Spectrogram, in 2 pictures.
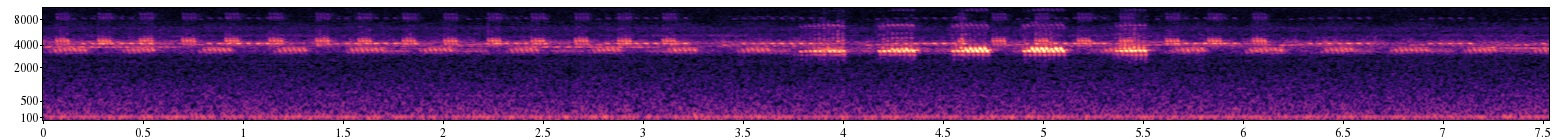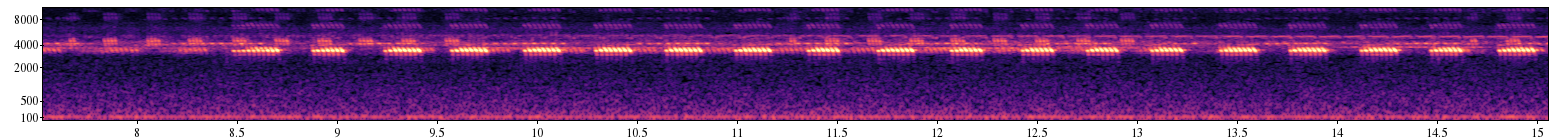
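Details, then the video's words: Grass insects on an autumn night in Changnyeong, Korea: a continuous high shrill trill at first, then from midway loud, regular pulsed chirps join in, about three per second, over a faint low hum. "깊은밤 가을 풀벌레 소리"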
